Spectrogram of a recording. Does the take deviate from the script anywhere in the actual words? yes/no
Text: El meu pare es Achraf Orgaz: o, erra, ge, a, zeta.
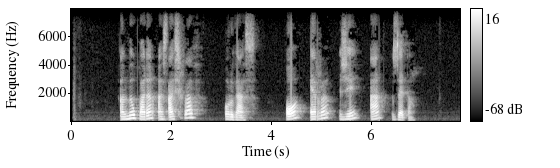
no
